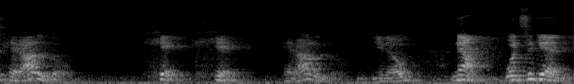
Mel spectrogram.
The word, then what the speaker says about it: Geraldo: for gerard um but knowing what you do now about the letter g his name is actually gerardo gerardo yeah uh the the one fox news correspondent he used to have his own talk show back in the day most of y'all are too young for that everyone calls them geraldo all right his name is geraldo you know now once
